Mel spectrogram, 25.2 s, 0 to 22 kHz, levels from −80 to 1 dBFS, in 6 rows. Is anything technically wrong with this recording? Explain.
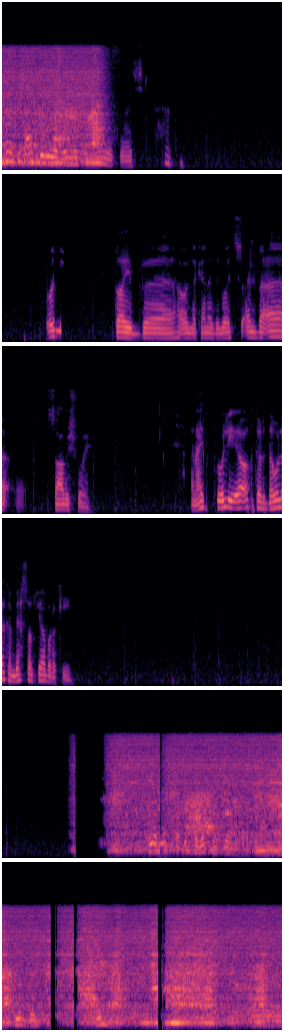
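Yes. Two kinds of fault can be heard.

From 0.0 to 1.76 s, a second voice sits in the mix at roughly the same level as the main talker. It returns briefly from 17.78 to 17.94 s, around 10 dB quieter. From 18.25 s to the end it is back, now roughly 5 dB louder than the talker. This is the other side's voice leaking through. The likely cause is the talker's loudspeaker feeding the microphone, with the echo canceller failing to remove it.

From 17.94 to 18.25 s, the room sound drops away for about 300 ms. The deepest dip is about 40 dB. This is background gated by the echo canceller. While the far end was playing, the canceller turned the microphone down hard. The background returns once it releases, just as the leaking voice comes back. The audio carries nothing above 8 kHz, which fits the band of the call's microphone processing.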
